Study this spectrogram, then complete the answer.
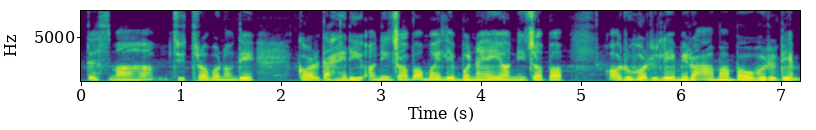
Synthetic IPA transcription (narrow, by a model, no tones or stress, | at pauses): t̪esmad͡zit̪rʌbʌnaw̃d̪eɡ̥ʌrd̪akʰeɾiʔʌnid͡zʌbʌmʌjlebʌnajeʌnid͡zʌbʌ | ʌɾuɦʌɾulemeɾoʔamabʌwɦʌɾule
